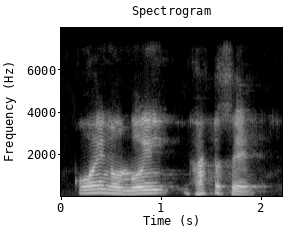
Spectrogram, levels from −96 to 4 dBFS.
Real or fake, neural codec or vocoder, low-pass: fake; codec, 44.1 kHz, 2.6 kbps, SNAC; 7.2 kHz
